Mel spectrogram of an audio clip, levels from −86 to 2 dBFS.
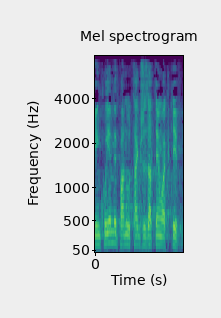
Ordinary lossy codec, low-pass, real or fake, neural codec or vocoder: none; 7.2 kHz; real; none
